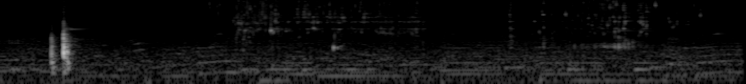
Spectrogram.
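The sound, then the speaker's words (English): A brief clink at the start, then drinking water trickles and splashes steadily into a glass for several seconds as it is poured, moderately quiet. “But I can tell you've been riding, so before I pour you any more, I think you could use a tall wash of water to drink and to bathe, but I only offer one of them services here.”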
